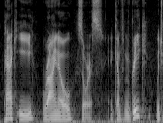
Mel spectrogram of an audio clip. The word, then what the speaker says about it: Pachyrhinosaurus: Now, its name is pronounced Pachyrhinosaurus.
